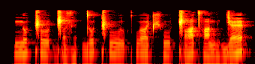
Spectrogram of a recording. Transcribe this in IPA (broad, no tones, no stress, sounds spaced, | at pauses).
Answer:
n ʊ ǁ ʊː ɡ͡ǁ ʌ z ɛ̤ ʔ d ʊ ǁʰ uː l kʷʰ ʌː t͡ʃʰ u ɡ͡ǁ ɑ tʰ ɑ n ɛ̤ ɟ ɛ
